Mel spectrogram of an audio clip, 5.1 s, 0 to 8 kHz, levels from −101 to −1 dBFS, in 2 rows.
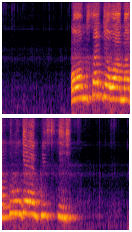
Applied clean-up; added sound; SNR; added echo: neural separator model SepFormer DNS4.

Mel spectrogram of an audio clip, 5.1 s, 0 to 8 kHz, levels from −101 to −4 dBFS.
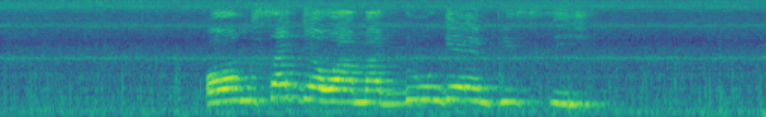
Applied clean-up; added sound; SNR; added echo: none; Boiling; 16 dB; reverberation time 0.6 s.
